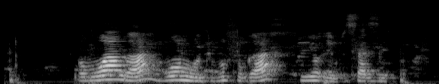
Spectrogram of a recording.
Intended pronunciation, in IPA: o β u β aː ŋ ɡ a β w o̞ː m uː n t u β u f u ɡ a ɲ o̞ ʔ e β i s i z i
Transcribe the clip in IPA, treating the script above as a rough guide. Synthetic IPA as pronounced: o β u w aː ŋ ɡ a β w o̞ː m uː n t u β u f u ɡ a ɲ o̞ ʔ e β i s a z i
